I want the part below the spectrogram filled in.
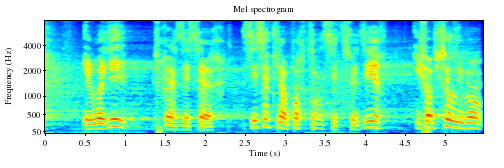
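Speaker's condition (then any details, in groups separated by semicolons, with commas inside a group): Myopathy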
